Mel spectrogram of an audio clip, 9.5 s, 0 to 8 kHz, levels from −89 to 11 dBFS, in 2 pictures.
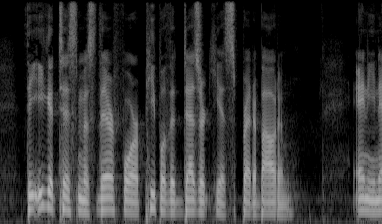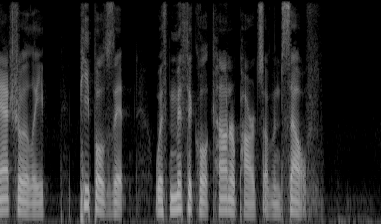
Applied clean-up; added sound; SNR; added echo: none; none; none; none.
